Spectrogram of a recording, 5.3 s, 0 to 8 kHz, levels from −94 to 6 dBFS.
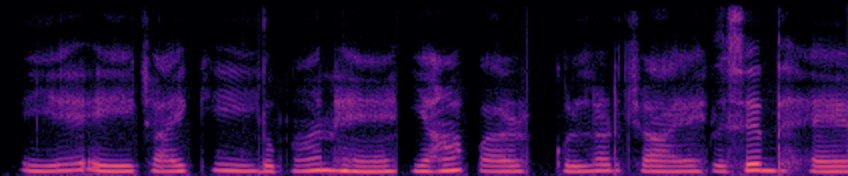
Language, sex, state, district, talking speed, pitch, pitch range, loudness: Hindi, female, Maharashtra, Sindhudurg, 135 wpm, 250 Hz, 240-270 Hz, -35 LUFS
